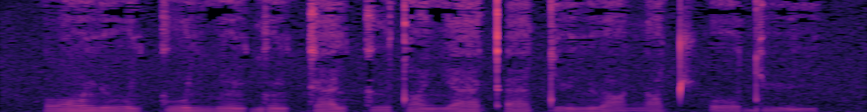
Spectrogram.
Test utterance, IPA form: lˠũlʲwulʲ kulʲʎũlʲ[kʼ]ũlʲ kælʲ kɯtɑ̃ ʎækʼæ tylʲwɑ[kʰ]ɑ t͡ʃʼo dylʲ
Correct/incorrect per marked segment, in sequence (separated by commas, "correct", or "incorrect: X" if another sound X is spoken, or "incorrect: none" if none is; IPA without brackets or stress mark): incorrect: ɡ, incorrect: ŋ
